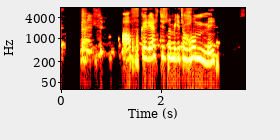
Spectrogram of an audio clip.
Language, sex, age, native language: Icelandic, male, 10, Icelandic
